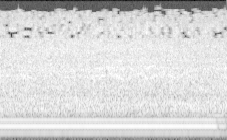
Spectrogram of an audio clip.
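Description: The Blue Jays' home run horn at Rogers Centre sounding one long, steady, deep foghorn-style blast to celebrate a home run, over the cheering of the crowd.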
